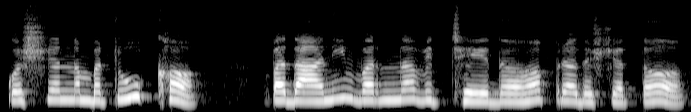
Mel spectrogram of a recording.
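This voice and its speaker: A woman's voice: sits high, steady tone, slow pace. A woman teaching a lesson. She carefully spells out words one at a time, then explains each step in a chatty teacher's way. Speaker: Sanskrit teacher. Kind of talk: classroom lesson explaining exercises.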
